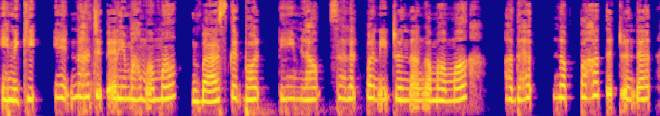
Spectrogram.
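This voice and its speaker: A woman's voice: very high voice, level tone, fairly quick, vocal fry, a little mellow, no room sound, studio quality. A woman voicing a feisty, sassy college girl. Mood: upset. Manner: sassy and bold, turns tearful when hurt. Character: feisty college girl, sporty and quick-tempered. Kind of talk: cartoon voice acting.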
